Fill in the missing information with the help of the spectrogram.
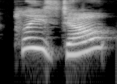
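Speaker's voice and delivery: high, loud panicked plea; frightened begging. Acted. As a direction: plead urgently for it to stop. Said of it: "he begged".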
